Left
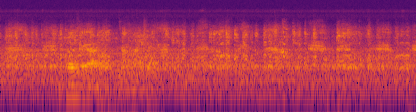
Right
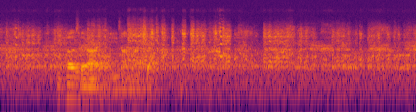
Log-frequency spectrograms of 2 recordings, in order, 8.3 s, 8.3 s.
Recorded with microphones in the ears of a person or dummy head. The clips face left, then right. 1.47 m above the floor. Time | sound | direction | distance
1.1 | a man speaking | 55° right (ahead or behind) | 2.5 m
